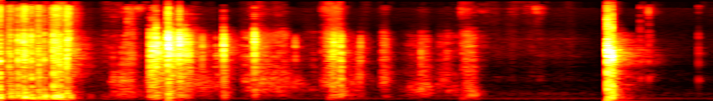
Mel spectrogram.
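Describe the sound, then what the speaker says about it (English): Tarot cards are shuffled in quick, crisp bursts of riffling and snapping, close and fairly loud, with a sharp final slap after a short pause. "Sorry, it's probably really loud, this shuffling."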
